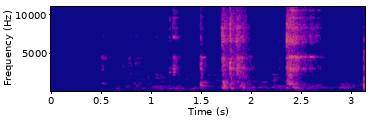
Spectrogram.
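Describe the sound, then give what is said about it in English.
Someone sips a drink from a glass, with a few soft clinks and brushing handling noises over about two and a half seconds, no one speaking. “Another little sip.”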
